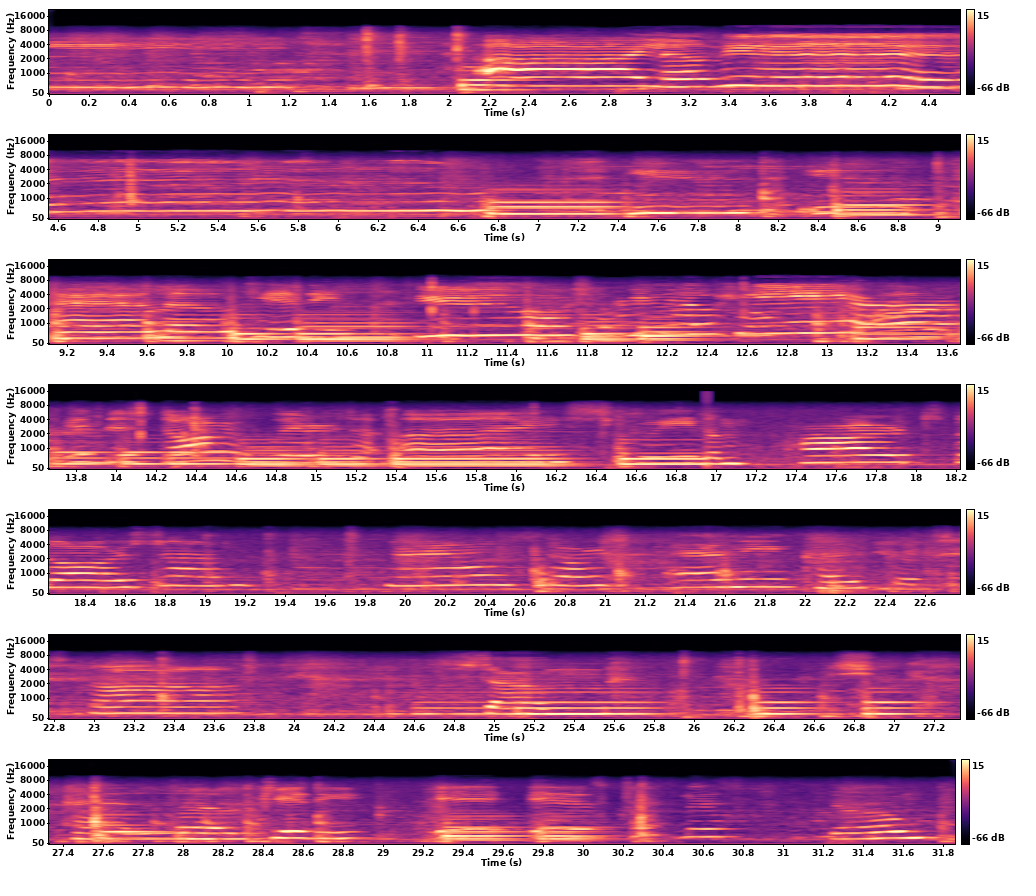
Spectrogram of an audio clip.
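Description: A young child singing a wavering, made-up tune while notes and note clusters are pressed on an upright piano.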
